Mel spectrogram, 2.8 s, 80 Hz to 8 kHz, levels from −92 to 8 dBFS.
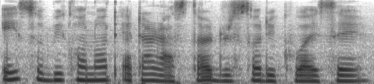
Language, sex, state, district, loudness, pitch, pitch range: Assamese, female, Assam, Kamrup Metropolitan, -16 LUFS, 215 Hz, 200-230 Hz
